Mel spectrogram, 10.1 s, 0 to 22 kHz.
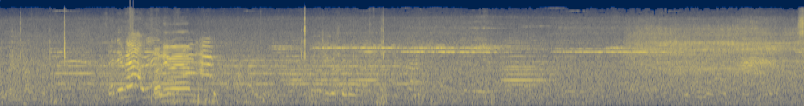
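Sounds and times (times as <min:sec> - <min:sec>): traffic hum: 0:00.0 - 0:10.0.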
